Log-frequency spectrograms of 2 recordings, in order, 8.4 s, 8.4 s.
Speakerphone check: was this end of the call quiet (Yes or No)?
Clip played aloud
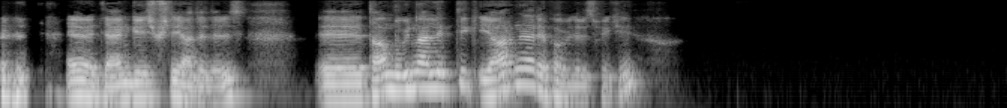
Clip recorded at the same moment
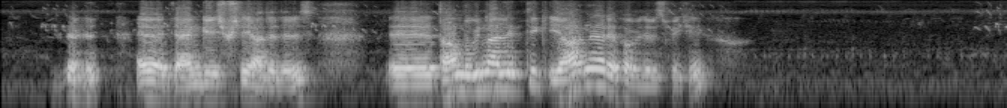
Yes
